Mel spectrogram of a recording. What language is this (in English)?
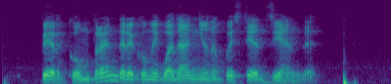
Italian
